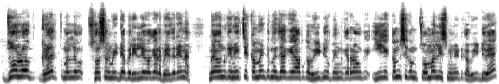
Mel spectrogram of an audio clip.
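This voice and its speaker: A young man from Bikaner speaking as a protester in a heated street interview, talking fast and pleading with indignation. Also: very high voice, dry recording. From Bikaner, India.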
